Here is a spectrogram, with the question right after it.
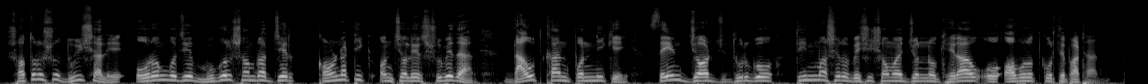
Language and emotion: Bengali, neutral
